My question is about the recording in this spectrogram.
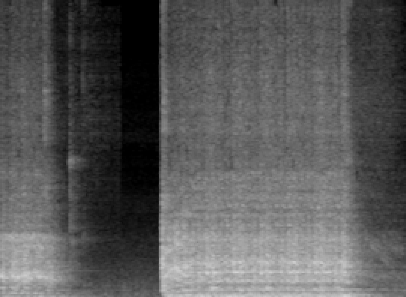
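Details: Blown big-block Chevy on a Dominator ECU, initial timing not yet set, cranked before a dyno session: steady starter churning about four beats a second in two long bursts, no catch or firing; cranks but won't start.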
